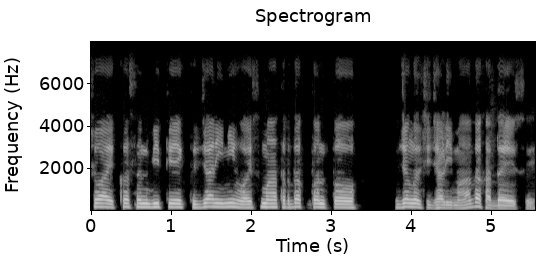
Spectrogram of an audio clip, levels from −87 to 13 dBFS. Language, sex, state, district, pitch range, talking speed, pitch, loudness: Halbi, male, Chhattisgarh, Bastar, 145-170 Hz, 195 wpm, 160 Hz, -15 LUFS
